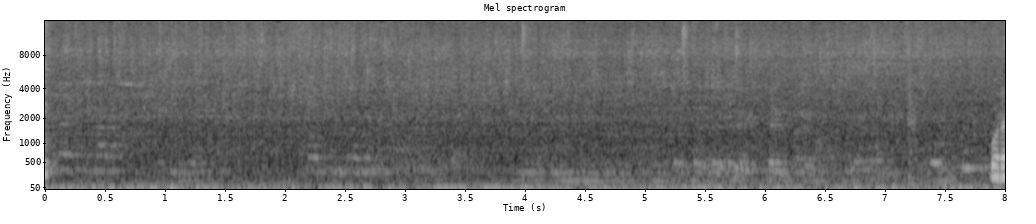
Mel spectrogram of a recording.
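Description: Lemon juice poured in a thin stream from a steel bowl, strained through the fingers, into a pot of cooked meat: a faint, steady trickle of liquid.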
